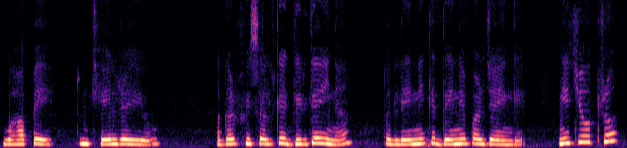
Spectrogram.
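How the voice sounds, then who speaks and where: A woman's voice: on the high side, moderate pace, dark tone, no echo, close to an everyday voice, rough recording. Woman doing a bossy, fussing young woman. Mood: scolding. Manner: scolding, fussing, insistent.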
